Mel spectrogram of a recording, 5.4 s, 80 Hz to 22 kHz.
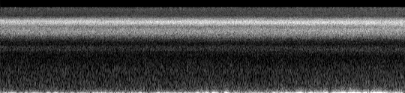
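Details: In a residential area of Nisshin near Nagoya, Japan, on a July 2021 afternoon, summer cicadas keep up a steady high buzzing wall of sound while rhythmic low footsteps and rumble run underneath.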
